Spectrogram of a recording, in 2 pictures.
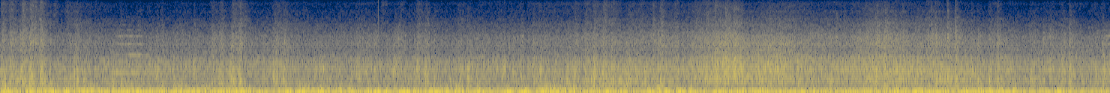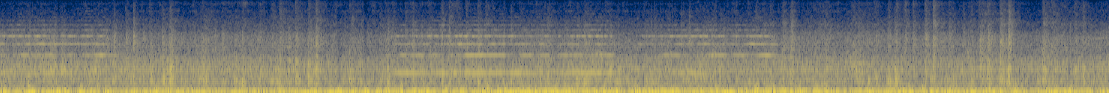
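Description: Indian Railways passenger train running at speed, heard from its open doorway: a steady rumble, the clatter of wheels on the rails, and rushing wind. A horn sounds briefly near the start, again about halfway through, and in a longer blast of several seconds about two-thirds of the way in.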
